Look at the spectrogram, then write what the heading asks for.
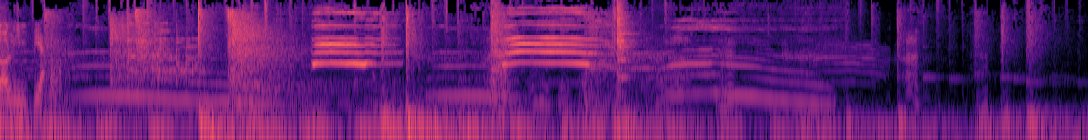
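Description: A cat meows and caterwauls in a string of drawn-out, rising and falling yowls, loud, over a steady low rumble in the background.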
